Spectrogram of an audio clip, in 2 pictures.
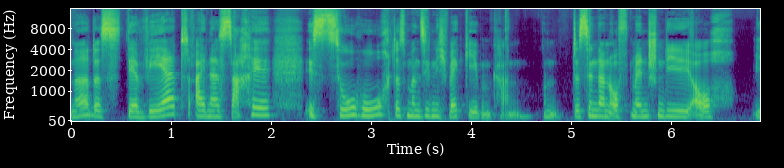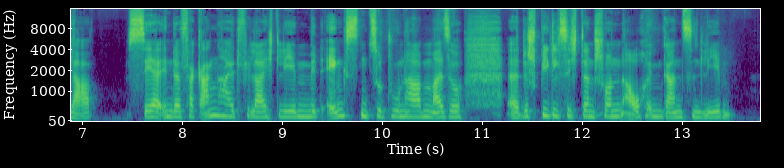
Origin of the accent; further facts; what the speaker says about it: Fürth, Bavaria, Germany; bei uns in Fürth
